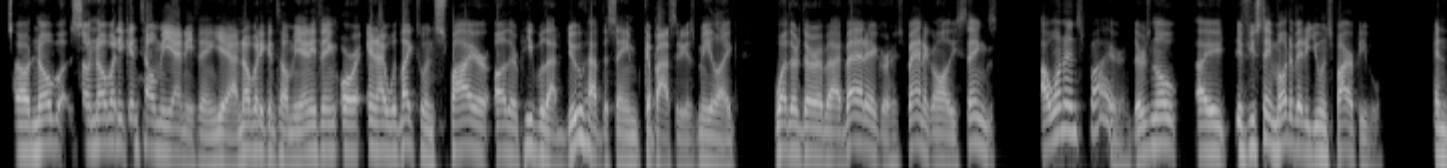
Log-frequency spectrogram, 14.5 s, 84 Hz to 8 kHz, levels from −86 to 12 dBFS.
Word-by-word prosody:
So 135 Hz, 0 st, +5 dB
no 150 Hz, +4 st, +1 dB
so 140 Hz, +3 st, -1 dB
nobody 160 Hz, +1 st, +1 dB
can 160 Hz, 0 st, 0 dB
tell 145 Hz, -, -1 dB
me 135 Hz, -2 st, +2 dB
anything. 105 Hz, -4 st, -1 dB
Yeah, 110 Hz, -3 st, +3 dB
nobody 135 Hz, +2 st, +2 dB
can 135 Hz, -1 st, -1 dB
tell 115 Hz, -, 0 dB
me 115 Hz, +1 st, 0 dB
anything. 135 Hz, +2 st, +2 dB
Or 135 Hz, -1 st, +4 dB
and 150 Hz, -2 st, +4 dB
I 140 Hz, -, +3 dB
would 135 Hz, 0 st, -2 dB
like 155 Hz, -1 st, +2 dB
to 135 Hz, -, -3 dB
inspire 140 Hz, +3 st, 0 dB
other 135 Hz, -2 st, 0 dB
people 145 Hz, -1 st, -2 dB
that 100 Hz, -3 st, -1 dB
do 200 Hz, -, +3 dB
have -, -, +1 dB
the -, -, -4 dB
same 105 Hz, -3 st, -3 dB
capacity 95 Hz, +2 st, -1 dB
as 90 Hz, -2 st, -11 dB
me, 105 Hz, -1 st, -1 dB
like, 90 Hz, -3 st, -3 dB, 0.4 s
whether 140 Hz, -1 st, +2 dB
they're 125 Hz, -1 st, +3 dB
a -, -, -1 dB
diabetic 120 Hz, +5 st, +1 dB
or -, -, -4 dB
Hispanic 155 Hz, -, -2 dB
or 110 Hz, -, -5 dB
all 110 Hz, -1 st, 0 dB
these 100 Hz, -1 st, -7 dB
things. 165 Hz, -4 st, -2 dB, 0.4 s
I -, -, +4 dB
want 215 Hz, +4 st, +2 dB
to -, -, +3 dB
inspire. 225 Hz, -, -4 dB
There's 130 Hz, +8 st, 0 dB
no 160 Hz, -1 st, +1 dB, 0.2 s
I 135 Hz, -1 st, +2 dB
if 145 Hz, -2 st, 0 dB
you 155 Hz, -, 0 dB
stay 170 Hz, +2 st, +2 dB
motivated, 150 Hz, -2 st, +1 dB
you 130 Hz, 0 st, 0 dB
inspire 135 Hz, +3 st, 0 dB
people. 90 Hz, -5 st, -12 dB, 0.5 s
And 120 Hz, -2 st, +1 dB
135 Hz, 235 wpm, -23 LUFS, 115-150 Hz, 0.5 s, So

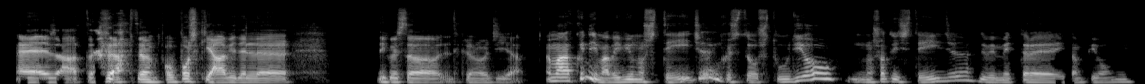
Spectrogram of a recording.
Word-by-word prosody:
Eh, 100 Hz, 0 st, +6 dB
esatto, 100 Hz, 0 st, -1 dB
esatto 115 Hz, -, +5 dB
un 110 Hz, -2 st, 0 dB
po' 110 Hz, -, -5 dB
un 110 Hz, -, 0 dB
po' 135 Hz, +4 st, +4 dB
schiavi 100 Hz, -5 st, +4 dB
del 95 Hz, -3 st, 0 dB, 0.8 s
di 105 Hz, -, -5 dB
questo 95 Hz, -4 st, 0 dB
tecnologia. 90 Hz, -1 st, -10 dB, 0.2 s
Ma 165 Hz, 0 st, +6 dB
quindi 270 Hz, -, +1 dB
ma -, -, +1 dB
avevi 105 Hz, +4 st, -2 dB
uno 115 Hz, -1 st, 0 dB
stage 110 Hz, -, -5 dB
in 245 Hz, -6 st, -1 dB
questo 105 Hz, -3 st, -8 dB
studio? 205 Hz, -, -2 dB
Una 110 Hz, -2 st, -10 dB
sorta 130 Hz, +3 st, -5 dB
di -, -, -3 dB
stage, 145 Hz, -, -8 dB
dove 110 Hz, -5 st, -6 dB
mettere 100 Hz, 0 st, -4 dB
i 90 Hz, -, -17 dB
campioni? 105 Hz, +3 st, -14 dB
110 Hz, 150 wpm, -21 LUFS, 100-125 Hz, 0.8 s, Eh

